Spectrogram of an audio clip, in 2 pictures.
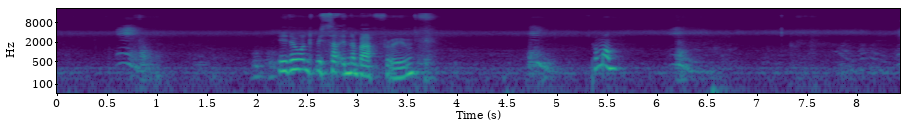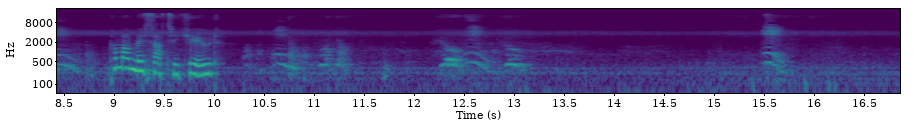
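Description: A young girl talks and laughs excitedly close by.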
